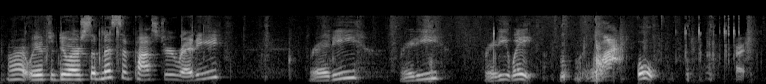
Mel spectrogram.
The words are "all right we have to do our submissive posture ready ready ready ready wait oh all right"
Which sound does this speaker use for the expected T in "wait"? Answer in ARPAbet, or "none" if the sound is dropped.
T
